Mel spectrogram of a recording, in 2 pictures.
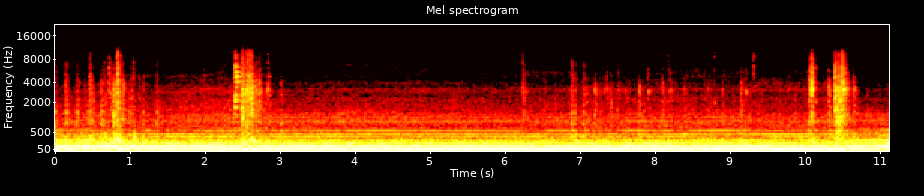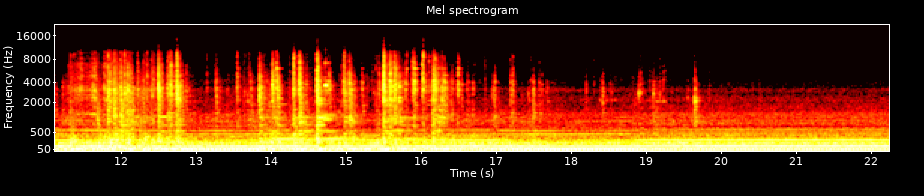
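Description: A digger's hydraulics whine as the arm moves.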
